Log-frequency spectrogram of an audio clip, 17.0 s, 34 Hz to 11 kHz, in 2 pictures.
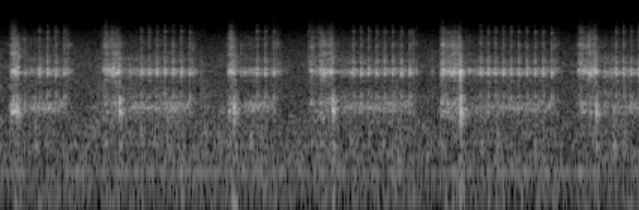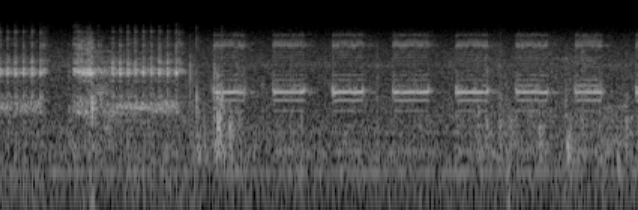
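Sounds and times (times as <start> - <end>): telephone busy signal: 11.4 - 16.7
telephone bell trilling: 11.5 - 16.7.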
